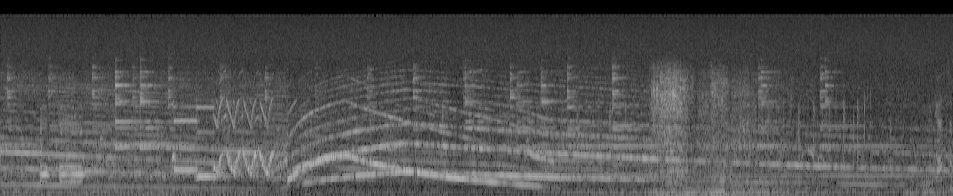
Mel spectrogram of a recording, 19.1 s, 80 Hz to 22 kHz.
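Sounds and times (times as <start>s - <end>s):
siren wailing: 0.0s - 19.0s
siren yelp: 0.0s - 19.0s
steady siren tones: 0.0s - 19.0s.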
